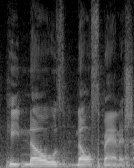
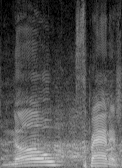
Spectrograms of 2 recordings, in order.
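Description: First: "knows no Spanish" drawn out evenly at usual pitch; slow deliberate statement. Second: "No" stretched very long before "Spanish"; stress on NO. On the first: Comic revealing his teacher friend "knows no Spanish", slow and deliberate. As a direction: say "He knows no Spanish" slowly, word by word. First take, then repeated for emphasis. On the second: Comic repeating that his friend has "No Spanish", NO heavily stretched. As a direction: draw out "No" hugely, a little higher. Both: Real, not acted.

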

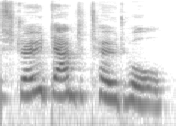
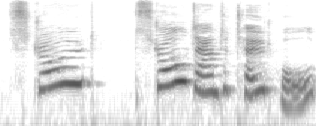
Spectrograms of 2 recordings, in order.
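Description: First: Said in the usual way. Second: High, incredulous echo question; shocked, high-pitched query; astonished cry. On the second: A narrator's reading. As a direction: repeat it in disbelief, pitch shooting up. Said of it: "cried the Rat".

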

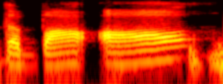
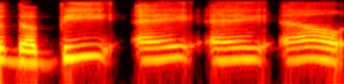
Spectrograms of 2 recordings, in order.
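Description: First: "Baal" with two open vowels, bah-ALL; school pronunciation. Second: "Baal" said as one drawn-out BAIL; Texas pronunciation. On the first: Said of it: "When I went to school". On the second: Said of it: "That's how they said it in Texas". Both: Shown as a demonstration.

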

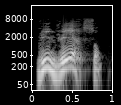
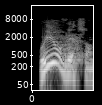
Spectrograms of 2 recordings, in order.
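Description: First: "Viverson" starting with a plain V sound. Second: "Wilverson" starting with an English W glide. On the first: Guessing how the viewer's name is said, as Viverson. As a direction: say "Viverson", V not W. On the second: Guessing how the viewer's name is said, as Wilverson. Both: Shown as a demonstration. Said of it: "se é Viverson ou Wilverson".

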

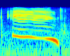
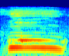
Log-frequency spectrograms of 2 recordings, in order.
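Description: First: Voice crack. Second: Said in the usual way. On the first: Acted. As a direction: voice cracking up very high. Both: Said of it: "voice crack".

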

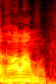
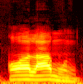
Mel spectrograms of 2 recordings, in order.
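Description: First: গালামুন with a hard g at the start; Najdi dialect galamun. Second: কলামুন with a back-of-throat q at the start; standard Arabic qalamun. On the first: Teacher gives students the dialect word, hard g for q. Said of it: "কিন্তু এটাকে বলে". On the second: Teacher gives students the standard word, classical q. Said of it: "কলামুন শব্দের অর্থ কলম". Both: Shown as a demonstration.

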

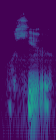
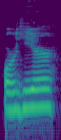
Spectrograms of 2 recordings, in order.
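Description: First: Very soft whisper; whisper to self. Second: Said in the usual way. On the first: Real, not acted. Player weighing where to place an altar, whispered. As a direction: whisper it while thinking it over. Repeats option under their breath.

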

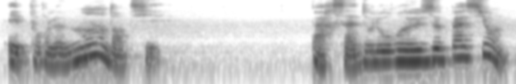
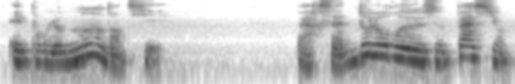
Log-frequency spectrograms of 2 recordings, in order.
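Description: No difference in how they are said.

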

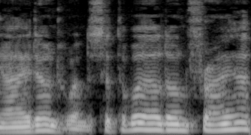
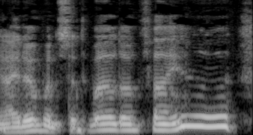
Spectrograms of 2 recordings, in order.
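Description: First: "world" crooned with a rise; sung line. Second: Sung, finish the tune with a flourish on "fire"; sung again, fuller. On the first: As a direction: hum the tune lightly. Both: Acted. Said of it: "he would sit there singing".

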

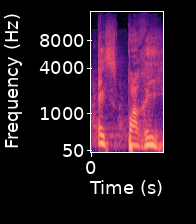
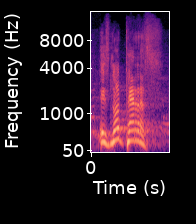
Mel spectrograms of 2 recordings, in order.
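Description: First: Paris the French way, "paɹi" with no s. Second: Paris with the s sounded, pɛɹəs; "Paris" said with a clear English s. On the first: Told in Paris how to say it, "Paris" the French way. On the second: Told in Paris he'd said it wrong, "Paris" with an s. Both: Retold or imitated. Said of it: "'Cause I heard when I got there".

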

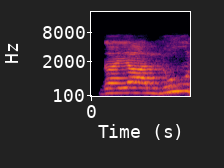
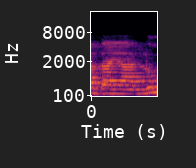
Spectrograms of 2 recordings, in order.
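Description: First: दयालु with a loud long "loo"; wrong long ending. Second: Said in the usual way. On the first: Shown as a demonstration. Teacher correcting a mistake, दयालु with long loud loo. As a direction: stretch the last vowel of दयालु. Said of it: "नहीं होता". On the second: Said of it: "होता है".

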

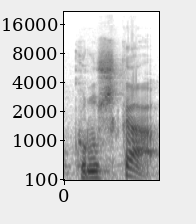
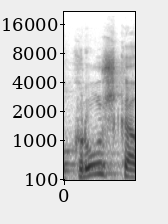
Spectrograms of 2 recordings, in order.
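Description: First: «кружка» with the stress on the final syllable, кружкА; stress on last syllable. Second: Said in the usual way. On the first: Shown as a demonstration. Teacher showing viewers the adverb, final syllable stressed. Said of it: "у якому наголос падає на останній склад". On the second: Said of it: "наголос падає на останній склад".

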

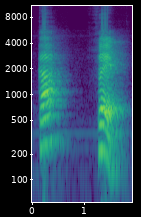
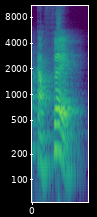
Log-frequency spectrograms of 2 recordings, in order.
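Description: First: "café" in two slow beats, ca, pause, fé; split into syllables. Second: Said in the usual way. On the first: Shown as a demonstration. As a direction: separate both syllables of "café" clearly. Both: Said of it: "tenham separado as sílabas".

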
